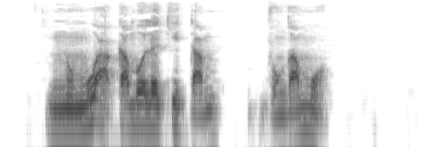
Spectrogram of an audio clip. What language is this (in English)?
Kwasio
